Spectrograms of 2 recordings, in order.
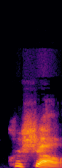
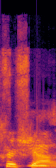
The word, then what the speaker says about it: Chrishell: I know I just said, Chrishell, but Chrishell. I just butchered it again. because She, of Trishelle. It's Chrishell, confusing.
